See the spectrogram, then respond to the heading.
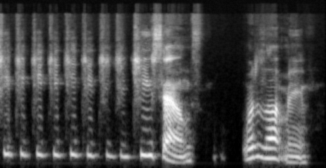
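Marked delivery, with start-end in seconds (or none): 0.2-2.0 high, soft rapid "chi, chi, chi"; chi chi sounds. Retold or imitated. Mocking how Beijing sounds, high rapid chi. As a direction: patter "chi" quickly and high. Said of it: "you say Beijing, and I think".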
